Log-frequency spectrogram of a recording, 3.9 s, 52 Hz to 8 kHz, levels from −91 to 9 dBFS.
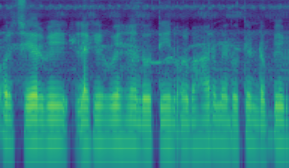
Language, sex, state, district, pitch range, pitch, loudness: Hindi, male, Jharkhand, Deoghar, 105-110 Hz, 110 Hz, -20 LUFS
